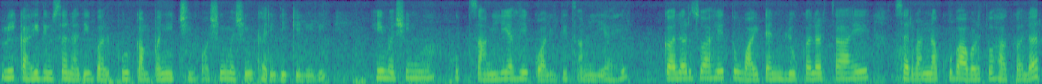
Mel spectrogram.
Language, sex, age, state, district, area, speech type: Marathi, female, 30-45, Maharashtra, Yavatmal, urban, spontaneous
